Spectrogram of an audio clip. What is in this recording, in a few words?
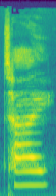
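"cai", Mandarin Chinese, tone 1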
